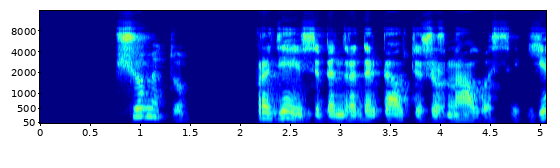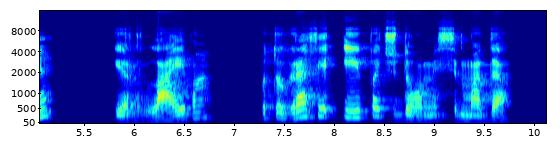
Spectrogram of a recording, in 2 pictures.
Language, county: Lithuanian, Marijampolė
